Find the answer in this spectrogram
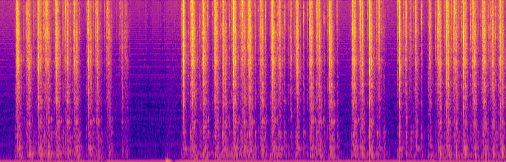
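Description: Typewriter key clicks in quick runs, about eight to ten strikes a second, stopping twice for about a second.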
